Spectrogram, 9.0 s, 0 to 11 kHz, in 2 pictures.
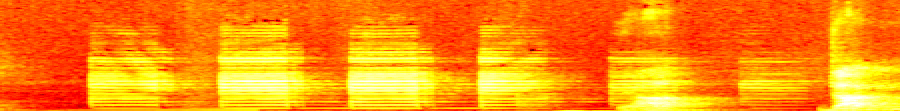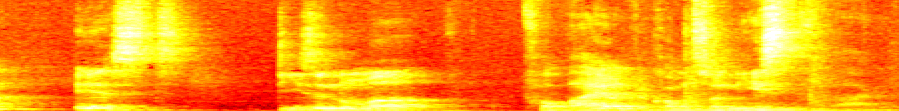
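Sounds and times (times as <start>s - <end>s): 
electronic alarm beeps with harmonically rich buzzing tone: 0.4s - 4.7s
speech: 3.1s - 8.8s.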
